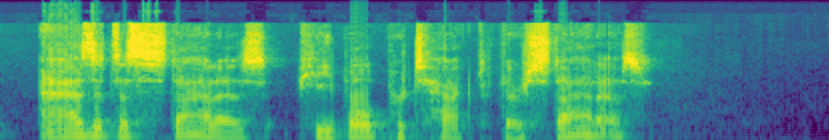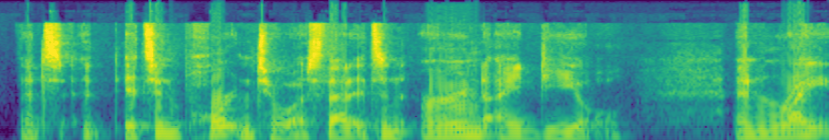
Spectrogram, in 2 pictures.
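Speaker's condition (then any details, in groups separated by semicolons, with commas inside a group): No condition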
